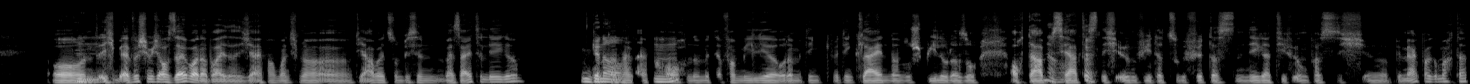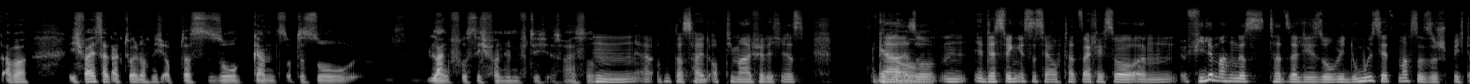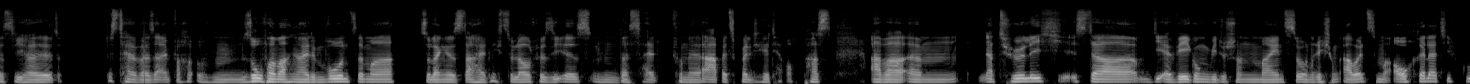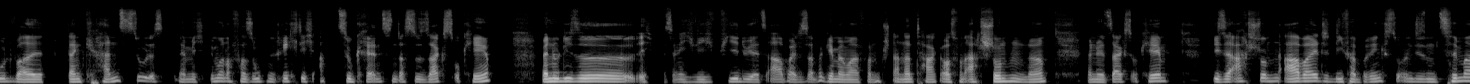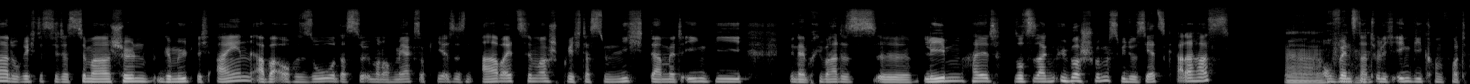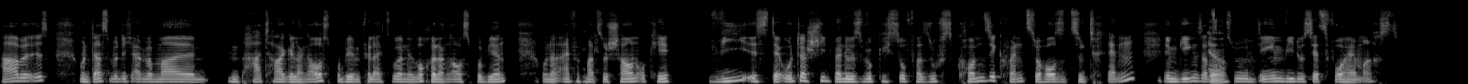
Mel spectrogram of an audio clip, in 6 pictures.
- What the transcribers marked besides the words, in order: stressed: "kannst"; other background noise
- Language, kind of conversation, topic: German, advice, Wie hat sich durch die Umstellung auf Homeoffice die Grenze zwischen Arbeit und Privatleben verändert?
